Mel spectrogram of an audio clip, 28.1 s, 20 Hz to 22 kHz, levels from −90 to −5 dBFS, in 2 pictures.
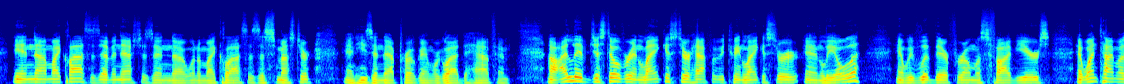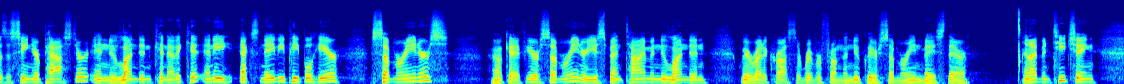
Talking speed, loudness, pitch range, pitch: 190 wpm, -34 LUFS, 115-145 Hz, 125 Hz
